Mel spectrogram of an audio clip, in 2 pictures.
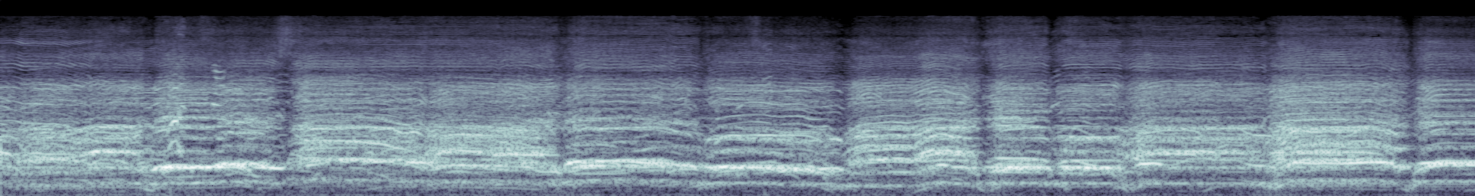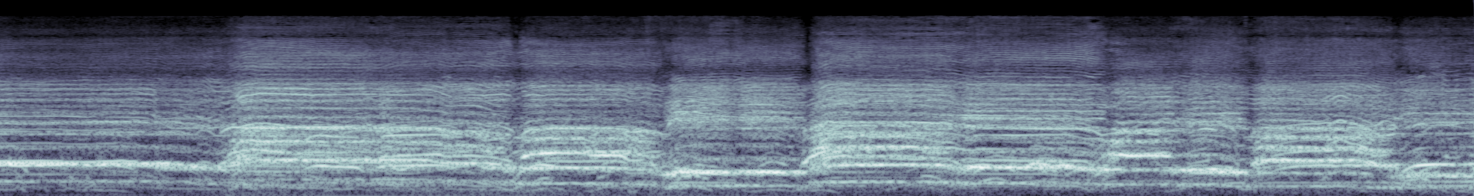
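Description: Group of men and boys chanting together in an Islamic dahira devotional chant, many voices singing in short repeated phrases.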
